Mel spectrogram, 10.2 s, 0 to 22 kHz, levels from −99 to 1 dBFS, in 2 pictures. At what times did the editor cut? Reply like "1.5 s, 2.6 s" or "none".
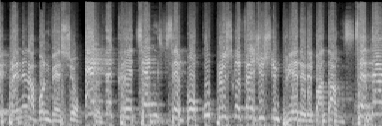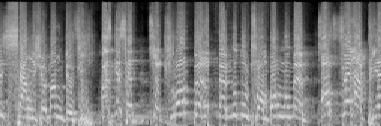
1.2 s, 4.7 s, 6.4 s, 9.3 s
